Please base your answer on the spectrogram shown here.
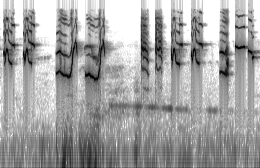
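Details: Oriental magpie-robin song full of rough, sharp phrases, played to make rival males angry and ready to fight; rising whistled sweeps, then rapid buzzy and chirping notes in quick bursts.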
